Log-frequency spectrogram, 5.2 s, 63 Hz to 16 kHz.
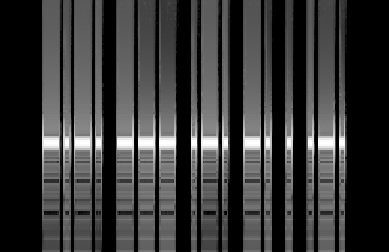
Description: Morse code, heard as a keyed tone, about 17 wpm, 700 Hz. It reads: CORNER
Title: Six Letter Words - 17wpm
